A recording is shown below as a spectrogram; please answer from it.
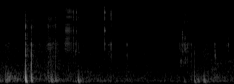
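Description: A few short clicks and rustles as hands handle the collar of a blouse, with the sharpest click about a quarter second in.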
